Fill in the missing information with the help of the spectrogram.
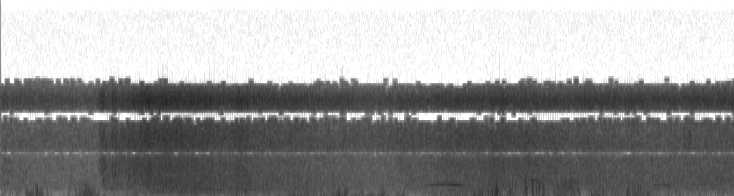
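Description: Small sea waves breaking and washing onto a sandy shore, with wind buffeting the phone's microphone in gusts.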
